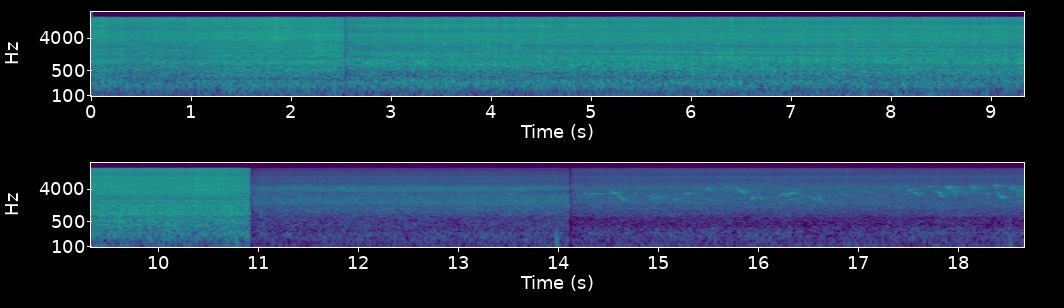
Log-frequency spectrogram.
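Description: Small woodland waterfall splashing into a shallow stream, a steady rush of water. About eleven seconds in it cuts off suddenly to a much quieter background with scattered high bird chirps.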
